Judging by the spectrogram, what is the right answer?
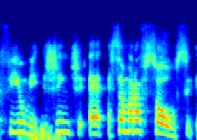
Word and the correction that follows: Summer of Soul: desculpa, falei errado. – Summer of Soul, é, de alma, é.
